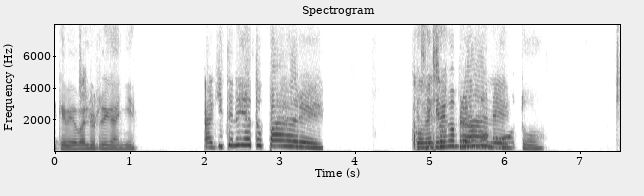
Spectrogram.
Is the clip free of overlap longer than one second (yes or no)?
no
